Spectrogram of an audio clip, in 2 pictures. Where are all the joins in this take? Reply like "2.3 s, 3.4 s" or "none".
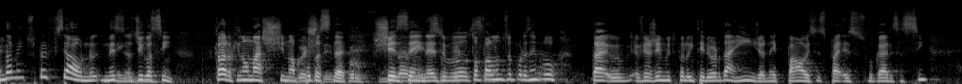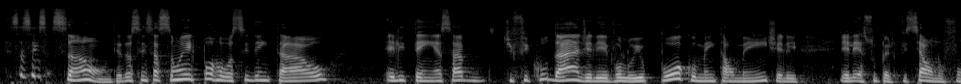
none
